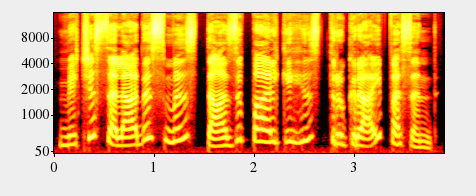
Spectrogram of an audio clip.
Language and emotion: Kashmiri, happy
